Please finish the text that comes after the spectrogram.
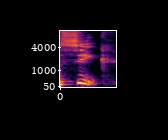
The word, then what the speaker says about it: Sikh: But it's spelt like Sikh because he's a Sikh. That's the religion. So he's Real Sick, Real Sikh. I'll say both.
